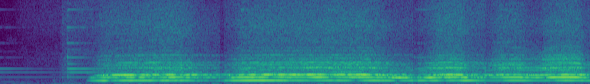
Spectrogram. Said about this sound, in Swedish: Bara för att visualisera tåget, eller audalisera, ja.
